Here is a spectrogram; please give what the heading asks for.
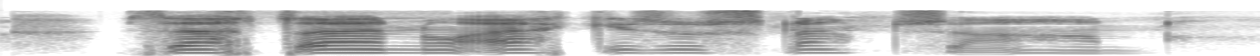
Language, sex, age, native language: Icelandic, male, 11, Icelandic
